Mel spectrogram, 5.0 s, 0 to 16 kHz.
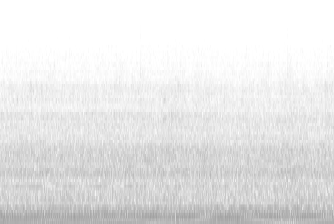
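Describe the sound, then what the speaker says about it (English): A fake tractor in Farming Simulator 25 rumbles with a steady low engine drone while driving across a field, constant and moderately loud, with no speech over it. "as I drive my fake tractor to paint my field brown instead of white"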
